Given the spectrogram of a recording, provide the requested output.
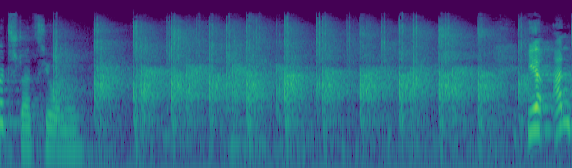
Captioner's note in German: Beifall AfD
